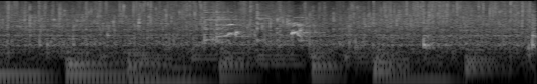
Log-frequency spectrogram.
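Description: Chopped ground provision sauteing in a pan for a Jamaican cho cho and saltfish dish, a steady close sizzle with a low rhythmic bubbling beneath, with no voices.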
